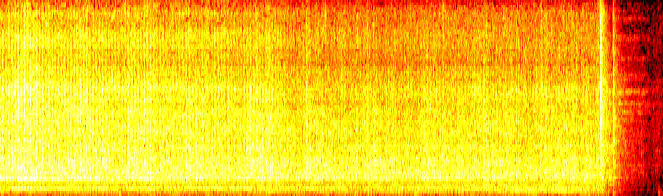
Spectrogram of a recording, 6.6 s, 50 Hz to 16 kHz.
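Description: A junkyard small-block V8 that sat for 29 years, with its valve covers off and a lifter not pumped up, is cranked over in a fast, steady mechanical whir with ratcheting clatter for about six seconds before it stops abruptly.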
